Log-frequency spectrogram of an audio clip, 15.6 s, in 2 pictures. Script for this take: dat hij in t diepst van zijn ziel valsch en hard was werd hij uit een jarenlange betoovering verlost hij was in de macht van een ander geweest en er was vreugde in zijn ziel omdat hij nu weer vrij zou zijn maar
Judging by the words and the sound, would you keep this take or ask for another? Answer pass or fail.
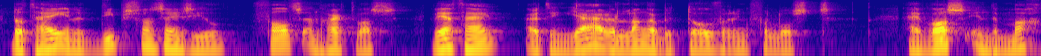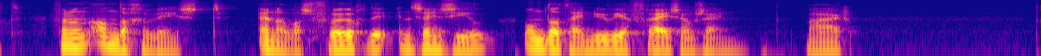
pass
